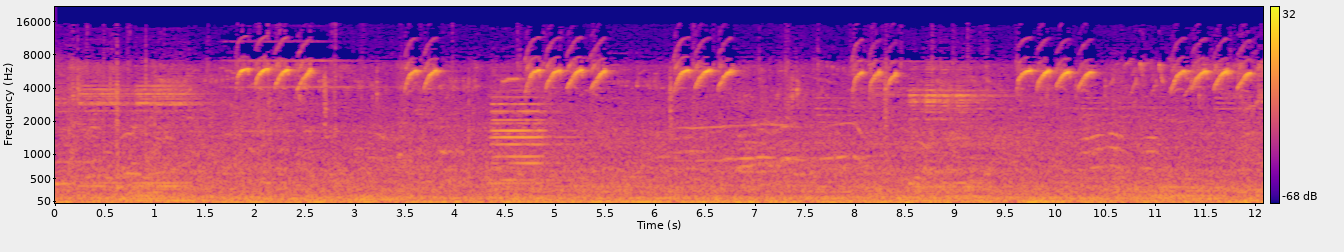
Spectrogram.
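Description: Small caged birds chirping: bright, high chirps in quick runs of three to five, repeated every second or two.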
